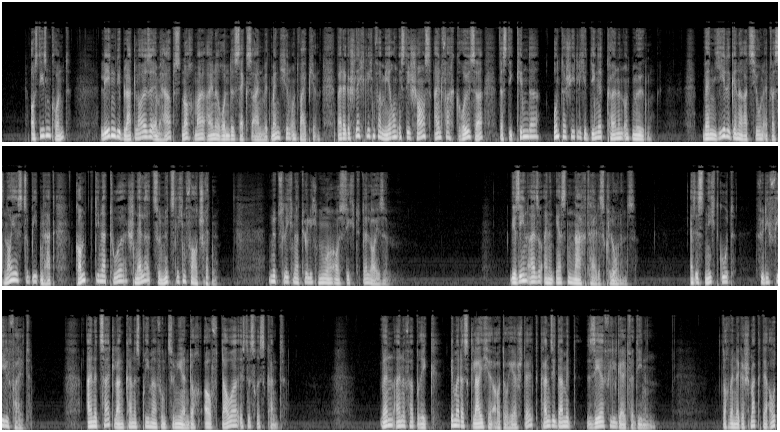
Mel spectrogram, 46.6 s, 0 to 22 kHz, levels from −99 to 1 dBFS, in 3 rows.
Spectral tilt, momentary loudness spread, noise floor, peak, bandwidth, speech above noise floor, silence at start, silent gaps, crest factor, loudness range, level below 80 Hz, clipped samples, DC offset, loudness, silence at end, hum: -6 dB/octave; 10 LU; -66 dBFS; 0 dBFS; 11 kHz; 46 dB; 0.55 s; none; 22 dB; 5 LU; -40 dBFS; under 0.1%; under 0.1%; -21 LUFS; 0.05 s; none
